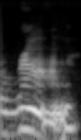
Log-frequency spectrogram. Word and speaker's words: wrong: So O-N-G is that ong sound, and we have the R at the beginning that says r, so wrong, and W is silent there.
